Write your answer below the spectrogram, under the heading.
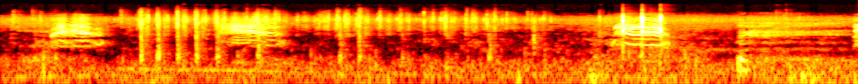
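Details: Abandoned feral cat in a garden meowing while eating, quieter: a wavering meow early, clicks and a bent meow, and a loud rising-falling cry near six seconds over background hiss.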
